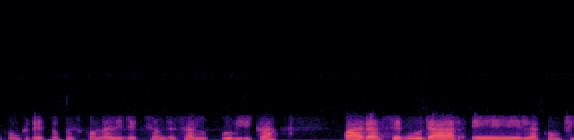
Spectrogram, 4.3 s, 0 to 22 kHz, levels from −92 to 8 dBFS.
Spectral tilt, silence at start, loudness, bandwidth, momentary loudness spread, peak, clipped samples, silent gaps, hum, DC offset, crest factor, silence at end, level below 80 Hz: -8 dB/octave; 0.05 s; -32 LUFS; 4.4 kHz; 11 LU; -12 dBFS; under 0.1%; none; none; under 0.1%; 20 dB; 0 s; -56 dBFS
